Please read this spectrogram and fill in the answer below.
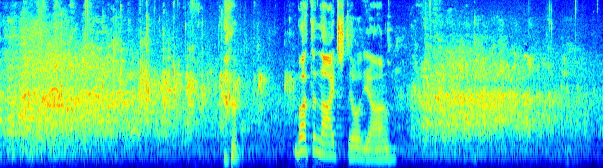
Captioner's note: applause, Laughter; laughter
